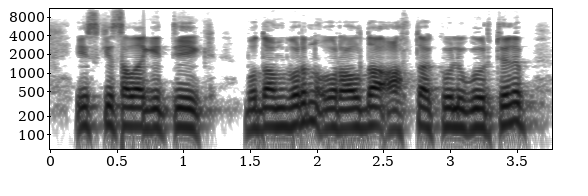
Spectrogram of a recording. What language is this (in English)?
Kazakh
